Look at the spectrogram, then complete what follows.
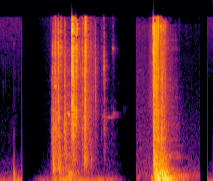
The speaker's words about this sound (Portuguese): abre a porta e fecha a porta.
